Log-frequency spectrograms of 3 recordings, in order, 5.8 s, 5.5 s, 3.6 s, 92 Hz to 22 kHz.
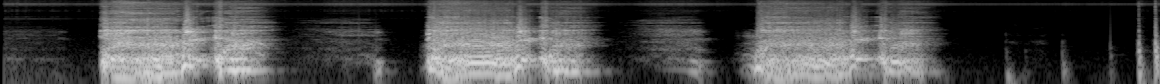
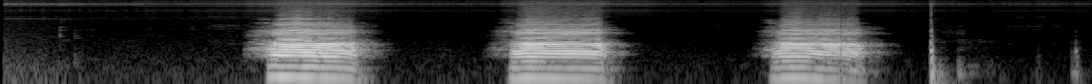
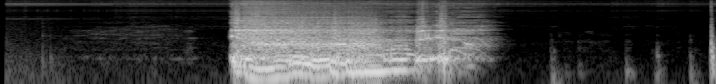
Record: {"three_cough_length": "5.8 s", "three_cough_amplitude": 28855, "three_cough_signal_mean_std_ratio": 0.62, "exhalation_length": "5.5 s", "exhalation_amplitude": 31899, "exhalation_signal_mean_std_ratio": 0.45, "cough_length": "3.6 s", "cough_amplitude": 31102, "cough_signal_mean_std_ratio": 0.56, "survey_phase": "beta (2021-08-13 to 2022-03-07)", "age": "18-44", "gender": "Male", "wearing_mask": "No", "symptom_none": true, "smoker_status": "Never smoked", "respiratory_condition_asthma": false, "respiratory_condition_other": false, "recruitment_source": "REACT", "submission_delay": "2 days", "covid_test_result": "Negative", "covid_test_method": "RT-qPCR", "influenza_a_test_result": "Unknown/Void", "influenza_b_test_result": "Unknown/Void"}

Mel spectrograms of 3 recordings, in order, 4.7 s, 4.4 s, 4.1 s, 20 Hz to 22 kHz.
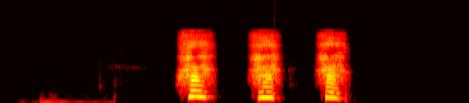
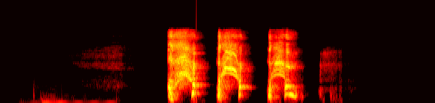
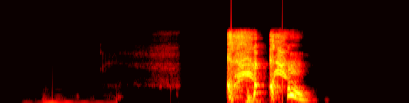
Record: {"exhalation_length": "4.7 s", "exhalation_amplitude": 27657, "exhalation_signal_mean_std_ratio": 0.33, "three_cough_length": "4.4 s", "three_cough_amplitude": 28253, "three_cough_signal_mean_std_ratio": 0.36, "cough_length": "4.1 s", "cough_amplitude": 32301, "cough_signal_mean_std_ratio": 0.33, "survey_phase": "beta (2021-08-13 to 2022-03-07)", "age": "45-64", "gender": "Female", "wearing_mask": "No", "symptom_runny_or_blocked_nose": true, "symptom_onset": "4 days", "smoker_status": "Never smoked", "respiratory_condition_asthma": false, "respiratory_condition_other": false, "recruitment_source": "Test and Trace", "submission_delay": "1 day", "covid_test_result": "Positive", "covid_test_method": "ePCR"}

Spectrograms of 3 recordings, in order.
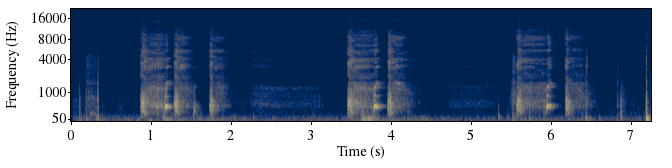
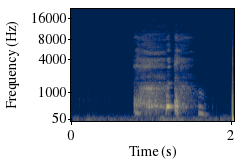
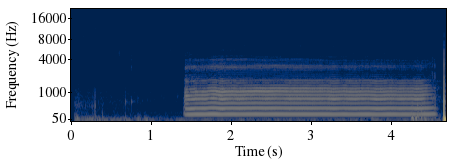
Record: {"three_cough_length": "7.3 s", "three_cough_amplitude": 13258, "three_cough_signal_mean_std_ratio": 0.31, "cough_length": "2.0 s", "cough_amplitude": 11948, "cough_signal_mean_std_ratio": 0.34, "exhalation_length": "4.7 s", "exhalation_amplitude": 11086, "exhalation_signal_mean_std_ratio": 0.52, "survey_phase": "beta (2021-08-13 to 2022-03-07)", "age": "18-44", "gender": "Female", "wearing_mask": "No", "symptom_cough_any": true, "symptom_runny_or_blocked_nose": true, "symptom_shortness_of_breath": true, "symptom_sore_throat": true, "symptom_diarrhoea": true, "symptom_headache": true, "symptom_change_to_sense_of_smell_or_taste": true, "symptom_loss_of_taste": true, "symptom_onset": "7 days", "smoker_status": "Current smoker (11 or more cigarettes per day)", "respiratory_condition_asthma": false, "respiratory_condition_other": false, "recruitment_source": "Test and Trace", "submission_delay": "3 days", "covid_test_result": "Positive", "covid_test_method": "RT-qPCR"}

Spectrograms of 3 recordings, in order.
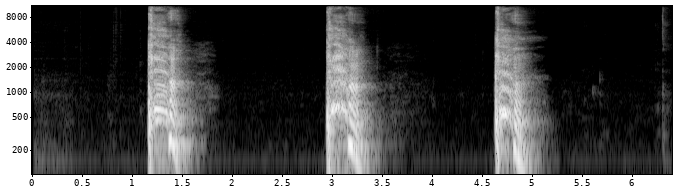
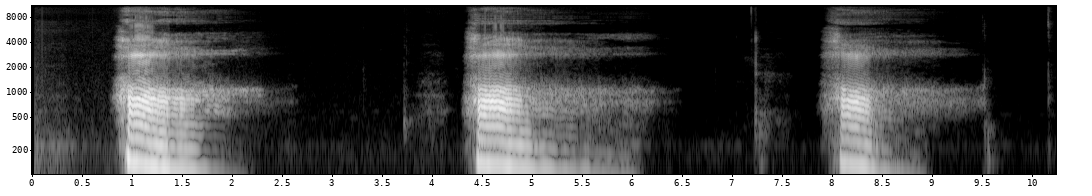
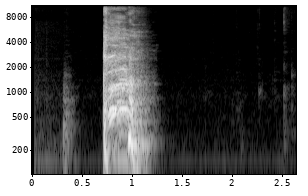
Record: {"three_cough_length": "6.4 s", "three_cough_amplitude": 32768, "three_cough_signal_mean_std_ratio": 0.33, "exhalation_length": "10.2 s", "exhalation_amplitude": 32768, "exhalation_signal_mean_std_ratio": 0.31, "cough_length": "2.6 s", "cough_amplitude": 32768, "cough_signal_mean_std_ratio": 0.31, "survey_phase": "beta (2021-08-13 to 2022-03-07)", "age": "65+", "gender": "Male", "wearing_mask": "No", "symptom_none": true, "smoker_status": "Never smoked", "respiratory_condition_asthma": false, "respiratory_condition_other": false, "recruitment_source": "REACT", "submission_delay": "2 days", "covid_test_result": "Negative", "covid_test_method": "RT-qPCR", "influenza_a_test_result": "Negative", "influenza_b_test_result": "Negative"}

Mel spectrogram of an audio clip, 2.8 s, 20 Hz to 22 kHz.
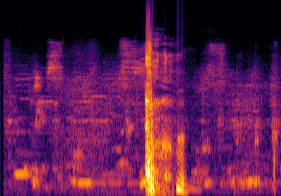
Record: {"cough_length": "2.8 s", "cough_amplitude": 32768, "cough_signal_mean_std_ratio": 0.3, "survey_phase": "beta (2021-08-13 to 2022-03-07)", "age": "18-44", "gender": "Male", "wearing_mask": "No", "symptom_none": true, "smoker_status": "Current smoker (1 to 10 cigarettes per day)", "respiratory_condition_asthma": false, "respiratory_condition_other": false, "recruitment_source": "REACT", "submission_delay": "9 days", "covid_test_result": "Negative", "covid_test_method": "RT-qPCR", "influenza_a_test_result": "Negative", "influenza_b_test_result": "Negative"}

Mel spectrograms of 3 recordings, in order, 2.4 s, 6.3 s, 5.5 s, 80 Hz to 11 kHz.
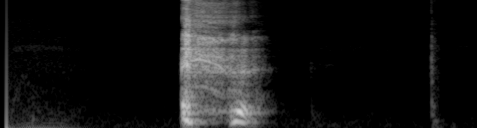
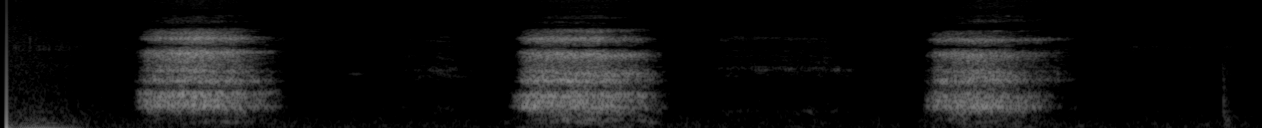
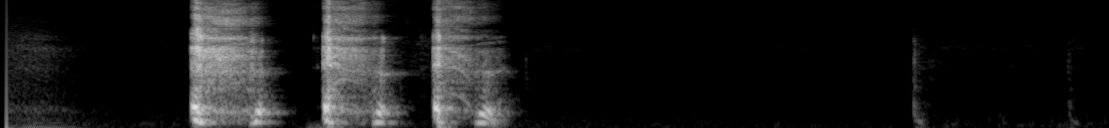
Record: {"cough_length": "2.4 s", "cough_amplitude": 13517, "cough_signal_mean_std_ratio": 0.34, "exhalation_length": "6.3 s", "exhalation_amplitude": 666, "exhalation_signal_mean_std_ratio": 0.45, "three_cough_length": "5.5 s", "three_cough_amplitude": 25032, "three_cough_signal_mean_std_ratio": 0.27, "survey_phase": "beta (2021-08-13 to 2022-03-07)", "age": "18-44", "gender": "Female", "wearing_mask": "No", "symptom_runny_or_blocked_nose": true, "symptom_fatigue": true, "symptom_other": true, "smoker_status": "Never smoked", "respiratory_condition_asthma": false, "respiratory_condition_other": false, "recruitment_source": "Test and Trace", "submission_delay": "1 day", "covid_test_result": "Positive", "covid_test_method": "RT-qPCR"}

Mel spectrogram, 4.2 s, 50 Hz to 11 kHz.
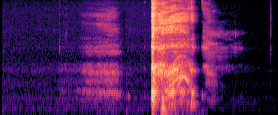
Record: {"cough_length": "4.2 s", "cough_amplitude": 32768, "cough_signal_mean_std_ratio": 0.26, "survey_phase": "beta (2021-08-13 to 2022-03-07)", "age": "45-64", "gender": "Female", "wearing_mask": "No", "symptom_none": true, "smoker_status": "Ex-smoker", "respiratory_condition_asthma": false, "respiratory_condition_other": false, "recruitment_source": "REACT", "submission_delay": "1 day", "covid_test_result": "Negative", "covid_test_method": "RT-qPCR", "influenza_a_test_result": "Negative", "influenza_b_test_result": "Negative"}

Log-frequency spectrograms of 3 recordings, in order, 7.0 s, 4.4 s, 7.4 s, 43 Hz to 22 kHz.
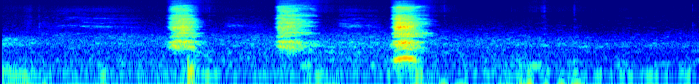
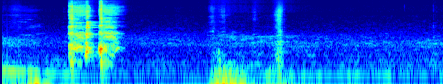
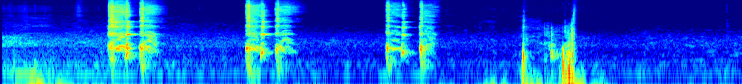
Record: {"exhalation_length": "7.0 s", "exhalation_amplitude": 32766, "exhalation_signal_mean_std_ratio": 0.28, "cough_length": "4.4 s", "cough_amplitude": 29501, "cough_signal_mean_std_ratio": 0.29, "three_cough_length": "7.4 s", "three_cough_amplitude": 32768, "three_cough_signal_mean_std_ratio": 0.31, "survey_phase": "beta (2021-08-13 to 2022-03-07)", "age": "45-64", "gender": "Female", "wearing_mask": "No", "symptom_none": true, "smoker_status": "Never smoked", "respiratory_condition_asthma": false, "respiratory_condition_other": false, "recruitment_source": "REACT", "submission_delay": "7 days", "covid_test_result": "Negative", "covid_test_method": "RT-qPCR"}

